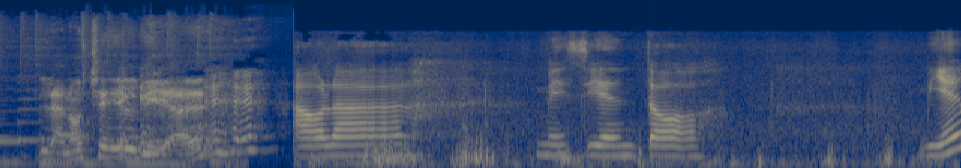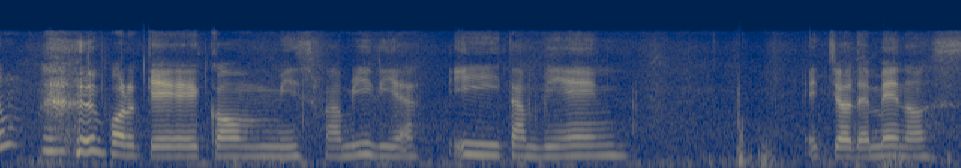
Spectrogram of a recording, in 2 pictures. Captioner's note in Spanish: ruido de viento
